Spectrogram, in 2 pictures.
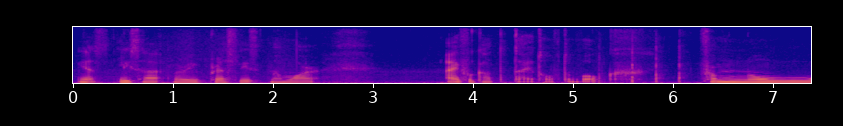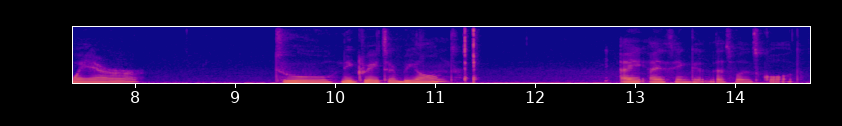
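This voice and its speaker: A woman book vlogger chats casually to camera, answering tag questions and musing aloud with some hesitation. Her medium-pitched voice is steady and mellow, and she speaks slowly with long pauses. A little hiss or hum sits in the recording.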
